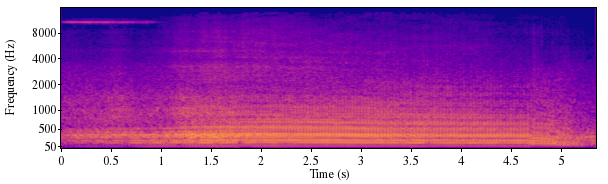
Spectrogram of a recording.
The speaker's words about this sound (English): The street conversations of often maligned partygoers pale in comparison to the ear assault of a mufferless motorcycle.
